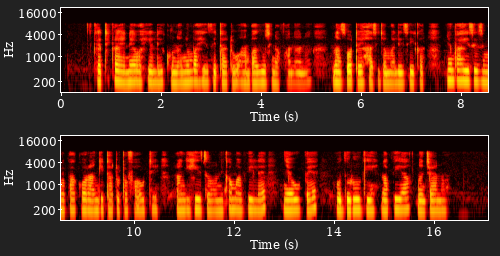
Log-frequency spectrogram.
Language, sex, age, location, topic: Swahili, female, 25-35, Nairobi, finance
